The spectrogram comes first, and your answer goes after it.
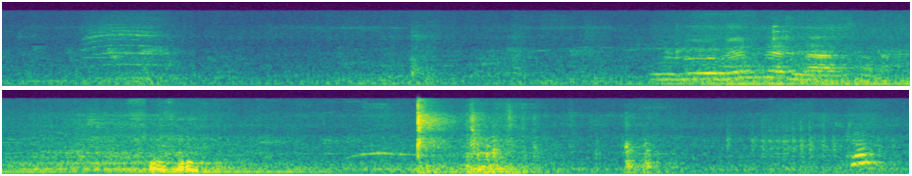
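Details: Kitten kneading a dog with its paws, giving a short high mew that bends upward and back down near the start, followed by people talking and calling out, with soft rustling and a few sharp knocks.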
